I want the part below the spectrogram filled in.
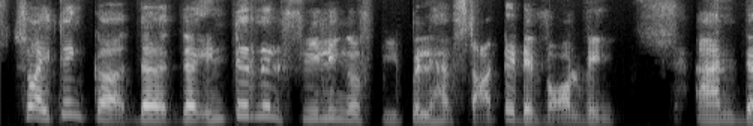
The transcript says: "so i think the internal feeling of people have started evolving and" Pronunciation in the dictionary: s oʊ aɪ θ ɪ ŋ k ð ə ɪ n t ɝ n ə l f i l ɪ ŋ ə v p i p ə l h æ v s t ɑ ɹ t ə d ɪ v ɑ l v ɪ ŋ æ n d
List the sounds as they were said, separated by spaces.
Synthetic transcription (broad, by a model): s oʊ aɪ t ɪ ŋ k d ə ɪ n t ɝ n ə l f i l ɪ ŋ ə v p i p ə l h æ v s t ɑ ɹ t ə d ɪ v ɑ l v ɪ ŋ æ n d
